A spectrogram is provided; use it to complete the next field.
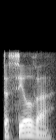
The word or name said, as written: Silva, da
